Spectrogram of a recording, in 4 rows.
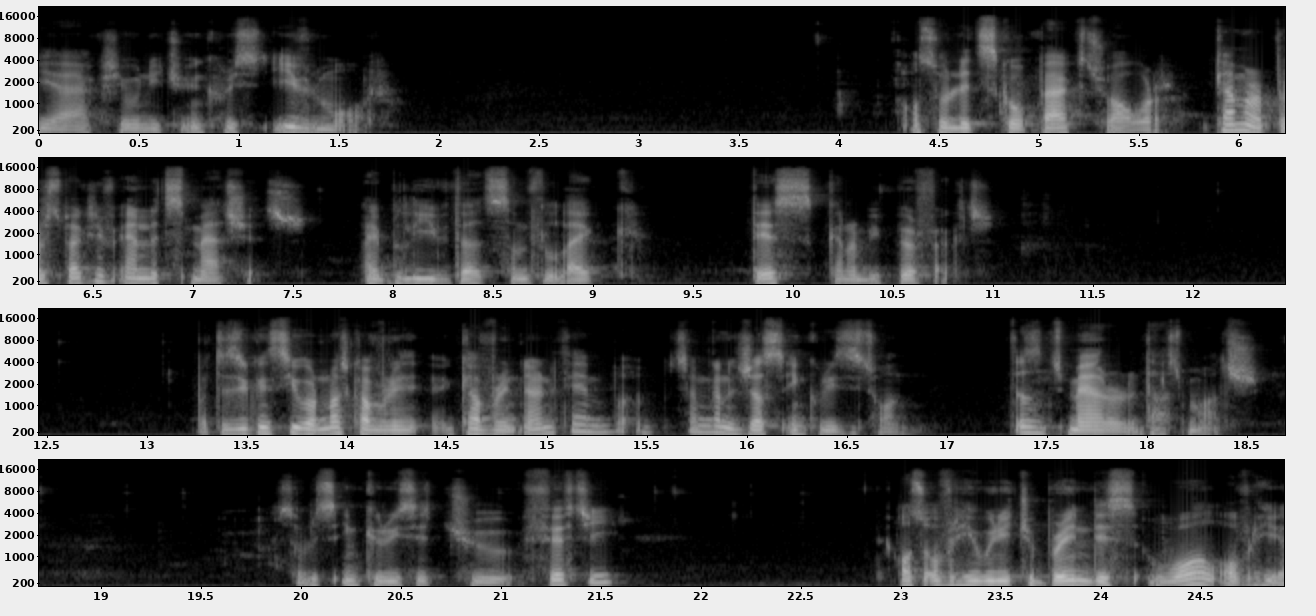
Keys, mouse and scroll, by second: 0.8 click, 4.7 KP_0, 5.7 scroll down 3, 5.7 z, 6.6 scroll up 4, 7.6 click, 11.1-11.9 scroll down 8, 12.1 middle click, 12.8 scroll up 3, 13.0 middle click, 13.3 z, 14.1 middle click, 15.6 click, 19.1 middle click, 19.5 a, 19.7 a, 20.0 middle click, 21.2-21.6 scroll up 3, 21.7 click, 22.2 middle click, 23.4-23.7 scroll down 5, 23.7 middle click, 24.2 Tab.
